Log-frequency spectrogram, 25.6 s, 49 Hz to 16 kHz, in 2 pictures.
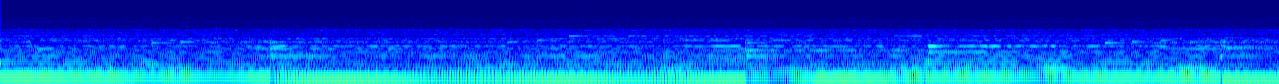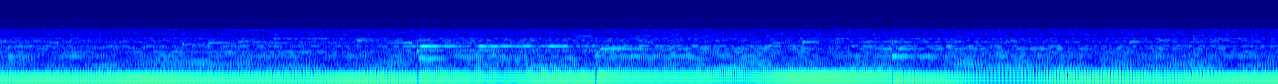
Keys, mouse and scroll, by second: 3.4 ctrl+middle click, 5.9 click, 7.5-8.3 scroll down 3, 8.0 middle click, 9.2 click, 10.6-11.3 scroll up 2, 11.3 shift+click, 13.2 ctrl+l, 20.7 middle click, 21.4 click, 21.8-22.1 scroll down 2, 22.1-22.8 scroll up 2, 22.8 middle click.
